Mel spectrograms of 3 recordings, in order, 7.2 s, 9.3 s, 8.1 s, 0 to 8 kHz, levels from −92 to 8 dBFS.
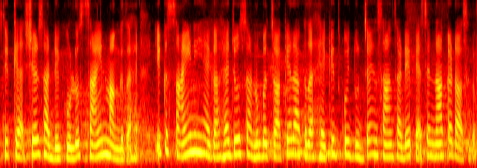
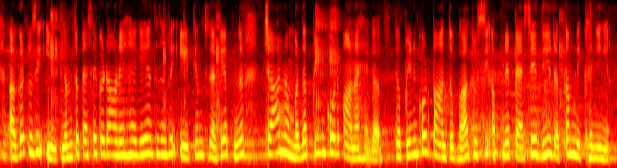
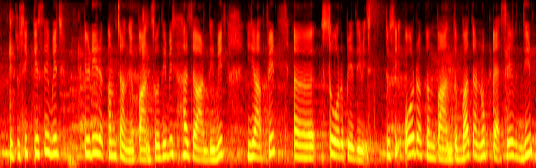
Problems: none marked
